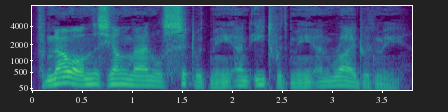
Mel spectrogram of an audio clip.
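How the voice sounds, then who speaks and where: A man's voice: lowish voice, big pitch swings, moderate pace. An actor playing a brusque, commanding warrior king in a radio drama, curt and authoritative.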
